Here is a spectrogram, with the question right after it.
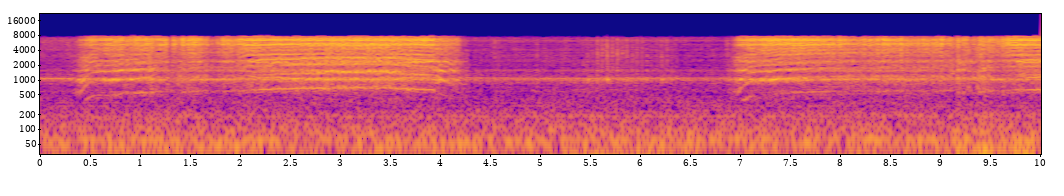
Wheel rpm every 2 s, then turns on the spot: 80, 160, 40, 50, 160.
4-6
